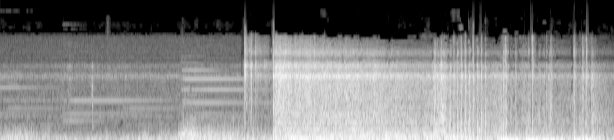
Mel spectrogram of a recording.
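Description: Blasting in an open-pit mine: a charge goes off about two and a half seconds in, and a loud, heavy noise carries on for about three seconds with several sharp cracks near the end.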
